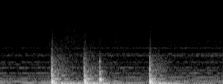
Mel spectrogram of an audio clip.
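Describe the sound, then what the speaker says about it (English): Four firm knocks on a door land close and loud in an uneven pattern, with two quick raps in the middle and a longer pause before the last one, over quiet background. "Knock."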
